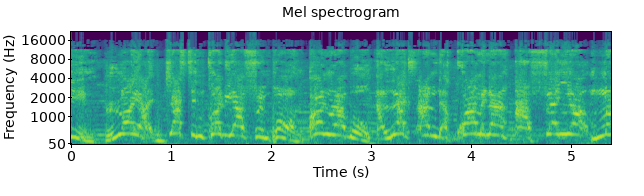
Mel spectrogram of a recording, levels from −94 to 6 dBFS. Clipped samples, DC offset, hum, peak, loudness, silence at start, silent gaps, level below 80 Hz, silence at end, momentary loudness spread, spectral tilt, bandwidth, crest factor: 0.4%; under 0.1%; none; 0 dBFS; -6 LUFS; 0 s; none; -38 dBFS; 0 s; 2 LU; -2.5 dB/octave; over 20 kHz; 8 dB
